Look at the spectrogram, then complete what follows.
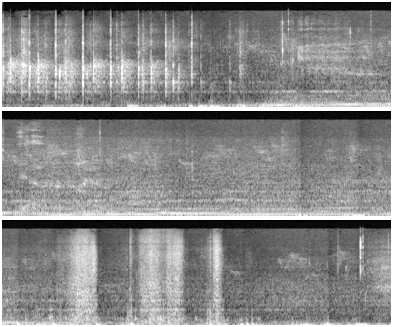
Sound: applause

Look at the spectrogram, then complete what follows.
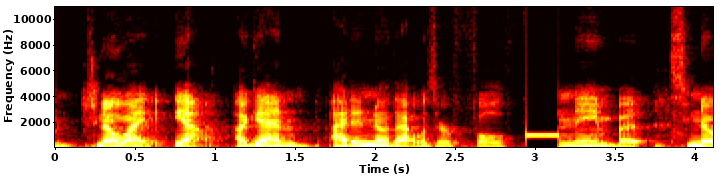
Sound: beep

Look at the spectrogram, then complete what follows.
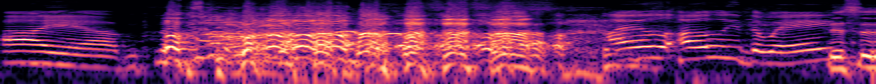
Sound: laughter

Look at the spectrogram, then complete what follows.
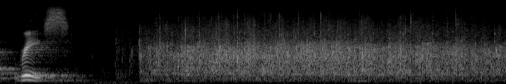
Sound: audience applauds

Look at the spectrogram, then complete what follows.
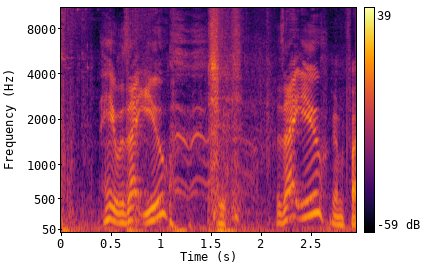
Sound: laughing

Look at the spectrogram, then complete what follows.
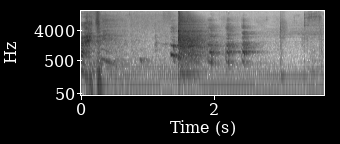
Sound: laughs

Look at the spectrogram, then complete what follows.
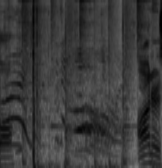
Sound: ball hitting

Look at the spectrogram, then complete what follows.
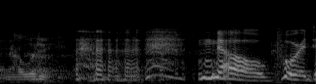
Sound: laughs

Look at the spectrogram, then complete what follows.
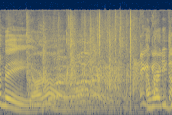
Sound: audience cheers

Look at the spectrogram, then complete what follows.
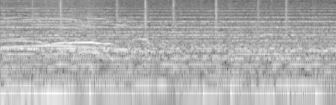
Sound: cheering

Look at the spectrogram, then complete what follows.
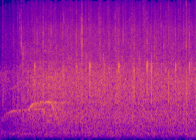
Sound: audience applauds

